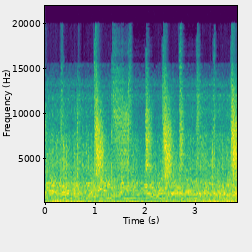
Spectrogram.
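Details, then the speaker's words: 1962 Piper Comanche 250 long-stored, idle-only mag check: low idle rumble turns slightly uneven when switched to one magneto; mag definitely weak, plugs possibly dirty or coil suspected, not confirmed. "the mag's definitely um weak as I was switching it over plug Dy clean"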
